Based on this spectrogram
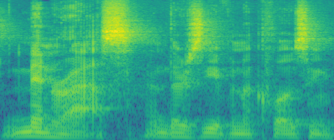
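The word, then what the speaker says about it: MNRAS: uk and that's the monthly notices of the royal astronomical society pronounced minras and there's even a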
